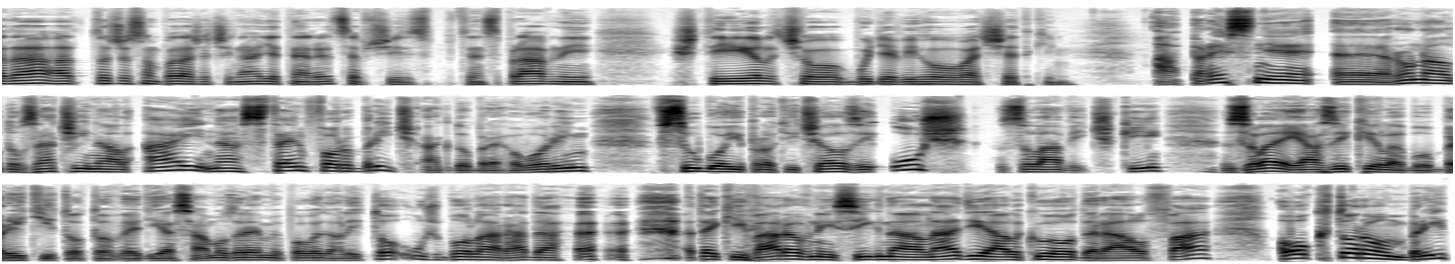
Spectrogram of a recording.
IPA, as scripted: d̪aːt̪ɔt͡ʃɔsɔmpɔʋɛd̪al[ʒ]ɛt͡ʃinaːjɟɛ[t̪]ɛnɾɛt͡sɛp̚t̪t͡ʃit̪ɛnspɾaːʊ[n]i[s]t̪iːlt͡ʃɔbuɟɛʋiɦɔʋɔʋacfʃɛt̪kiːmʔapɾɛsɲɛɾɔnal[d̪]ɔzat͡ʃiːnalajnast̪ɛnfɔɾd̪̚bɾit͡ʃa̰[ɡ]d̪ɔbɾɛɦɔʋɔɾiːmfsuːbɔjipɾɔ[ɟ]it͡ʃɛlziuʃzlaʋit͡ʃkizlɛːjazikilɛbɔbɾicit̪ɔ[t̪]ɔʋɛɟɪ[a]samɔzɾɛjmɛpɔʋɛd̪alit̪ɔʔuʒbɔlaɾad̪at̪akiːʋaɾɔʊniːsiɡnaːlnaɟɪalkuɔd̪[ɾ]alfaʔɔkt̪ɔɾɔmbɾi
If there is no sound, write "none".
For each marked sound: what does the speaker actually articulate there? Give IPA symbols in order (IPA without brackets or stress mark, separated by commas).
ʒ, t̪, n, ʃ, d̪, ɡ, c, t̪, a, ɾ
